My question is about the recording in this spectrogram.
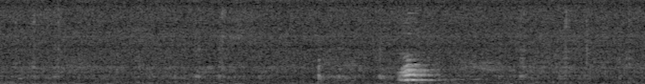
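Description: Near silence with the faint, steady low hum of a thermal laminator feeding a pouch through its heated rollers. About two and a half seconds in there is a short, faint whine from a pet.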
